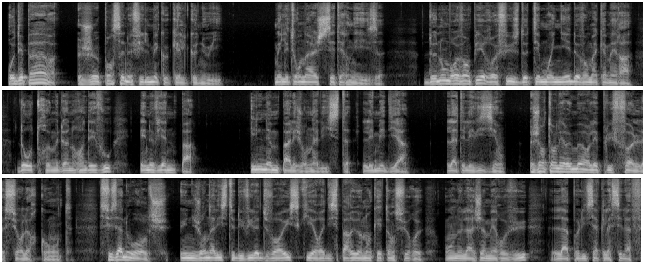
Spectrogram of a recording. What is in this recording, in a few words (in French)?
DOCU; Vampires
